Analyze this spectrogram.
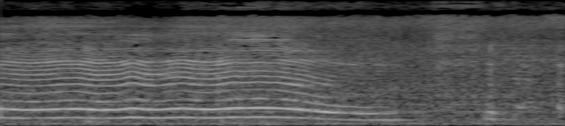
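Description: A woman sings a long, wavering note close by.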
